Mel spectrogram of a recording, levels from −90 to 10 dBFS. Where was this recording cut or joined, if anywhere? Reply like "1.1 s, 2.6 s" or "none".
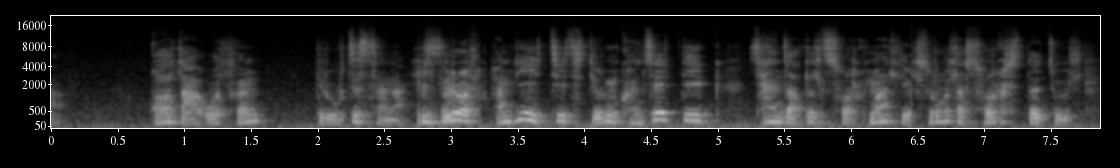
3.3 s, 6.5 s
